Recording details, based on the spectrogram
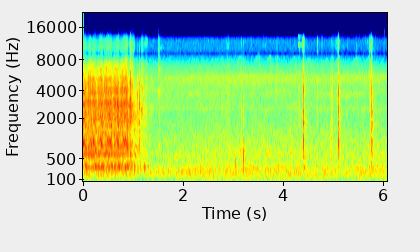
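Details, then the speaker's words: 1982 Yamaha XS650 Heritage Special stored 3 years, after the "Gonzo" DIY TCI mod: about a second of fast cranking with no firing, then a few clicks. The kill switch was off; it started once the switch was turned on. "Turn on the kill switch. Dumb. That would have started right away if I wasn't stupid."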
